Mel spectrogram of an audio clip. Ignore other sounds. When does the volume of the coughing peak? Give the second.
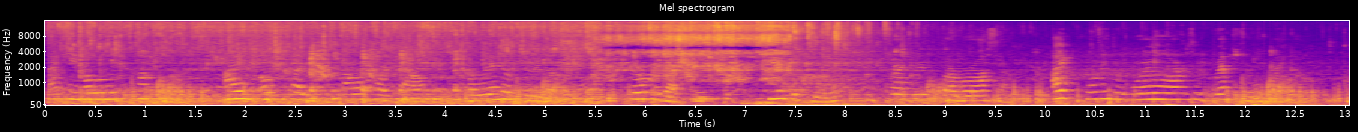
3 s.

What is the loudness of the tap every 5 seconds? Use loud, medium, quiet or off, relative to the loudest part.
loud, loud, quiet.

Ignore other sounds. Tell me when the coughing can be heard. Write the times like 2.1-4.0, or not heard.
2.5-4.3.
